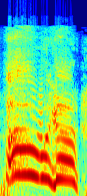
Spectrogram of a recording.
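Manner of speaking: high, loud shout; loud exclamation. Real, not acted. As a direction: yell it through laughter. Laughing fit mid-interview.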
